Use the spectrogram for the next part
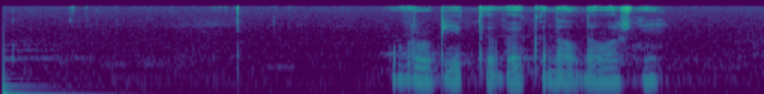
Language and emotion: Russian, neutral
